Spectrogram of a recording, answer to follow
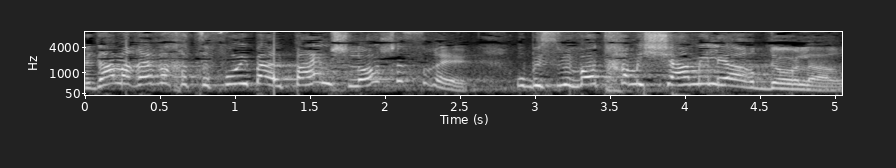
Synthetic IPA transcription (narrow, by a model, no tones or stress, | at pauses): veɡamaʁe̞vaχhat͡safujbealpaimʃlo̞ʃesʁe̞ | hubisvivo̞tχamiʃamiljaʁdo̞la̰ʁ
